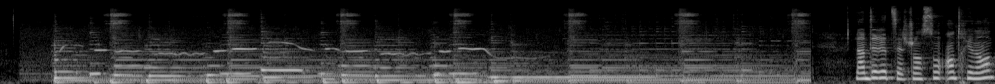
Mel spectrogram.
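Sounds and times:
bright whistled melody: 0.5 - 8.1
plucked strings: 0.5 - 8.1
speech: 8.6 - 9.9.

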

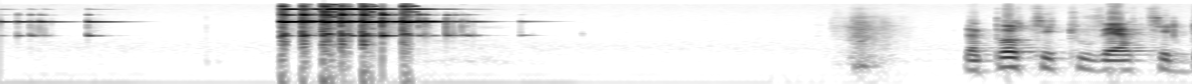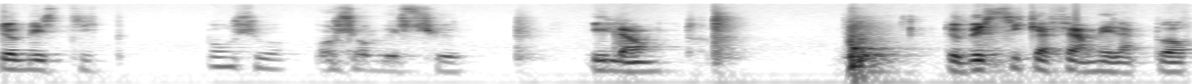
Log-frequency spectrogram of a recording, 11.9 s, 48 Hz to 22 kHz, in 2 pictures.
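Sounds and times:
apartment doorbell chiming and ringing: 0.0 - 0.7, 1.4 - 2.8
speech: 4.8 - 9.6, 10.7 - 11.9.

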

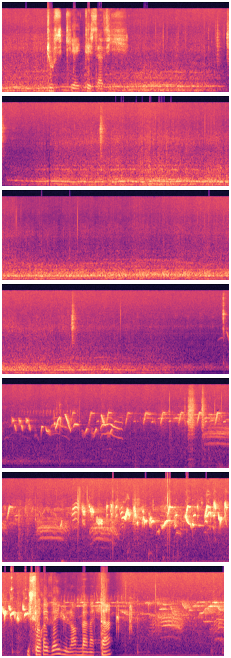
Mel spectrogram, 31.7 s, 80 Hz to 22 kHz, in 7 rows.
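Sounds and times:
birds chirping in a morning chorus: 0.0 - 9.9, 10.7 - 31.6
speech: 1.0 - 2.7, 28.0 - 29.6
harsh cawing bird call: 18.0 - 21.2, 21.9 - 27.8, 29.5 - 31.6.

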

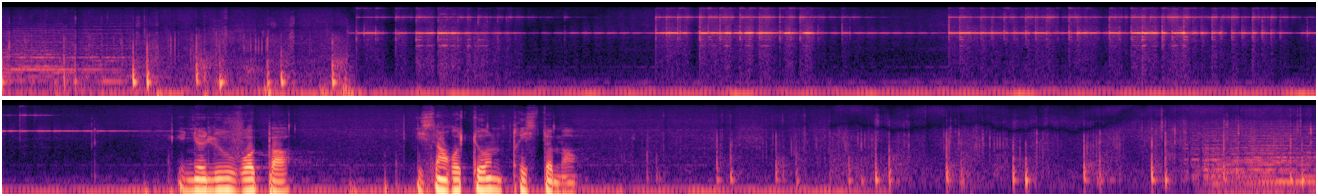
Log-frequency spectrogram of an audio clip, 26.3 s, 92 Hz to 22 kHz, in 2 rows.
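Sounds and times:
low steady hum: 0.0 - 26.2
high piercing electric doorbell ringing at a house: 3.5 - 14.8
speech: 15.1 - 16.1, 17.3 - 19.0.

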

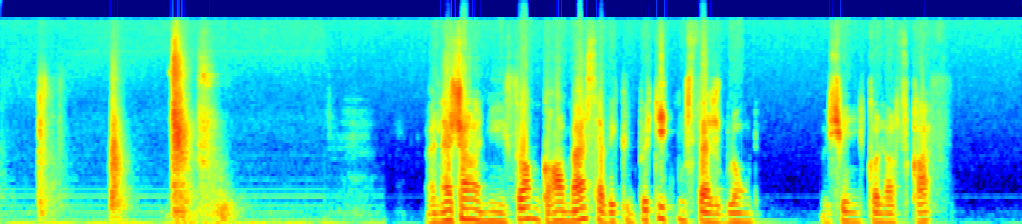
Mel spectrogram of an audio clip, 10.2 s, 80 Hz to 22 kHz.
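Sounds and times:
steady low hum: 0.0 - 10.2
front door being opened: 0.4 - 2.5
speech: 4.3 - 7.6, 8.2 - 9.5.

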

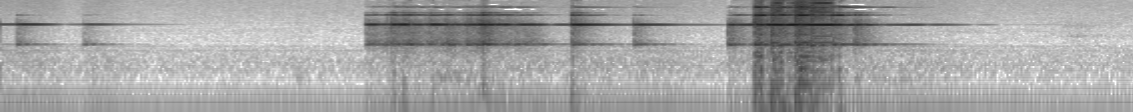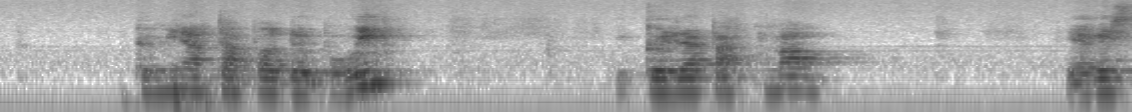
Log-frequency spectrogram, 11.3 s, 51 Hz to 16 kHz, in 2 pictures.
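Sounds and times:
electronic doorbell ringing at an apartment door: 0.0 - 0.8, 1.8 - 5.0
speech: 6.4 - 7.8, 8.7 - 9.9, 11.0 - 11.3.

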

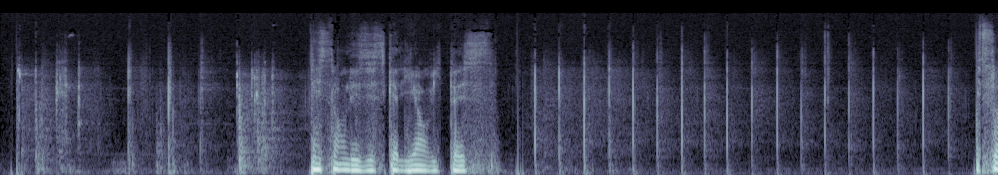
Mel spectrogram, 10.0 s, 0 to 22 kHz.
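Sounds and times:
apartment door opening: 0.1 - 3.1
speech: 3.3 - 5.0.

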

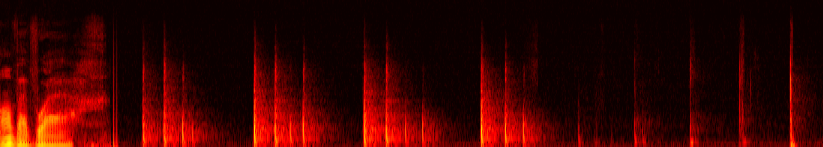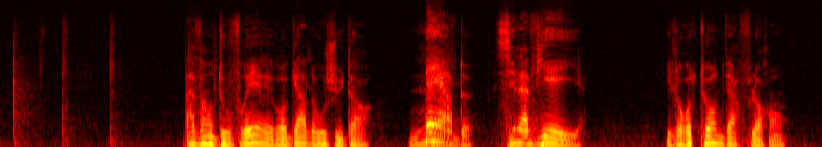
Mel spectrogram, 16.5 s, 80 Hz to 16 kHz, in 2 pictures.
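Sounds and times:
speech: 0.0 - 0.9, 10.2 - 14.1, 14.9 - 16.2
knocking on a front door: 1.4 - 5.5.

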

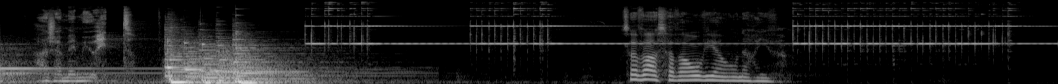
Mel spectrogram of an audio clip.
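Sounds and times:
speech: 0.5 - 2.4, 6.3 - 7.9
small hand bell shaken: 3.1 - 6.9, 7.9 - 10.5.

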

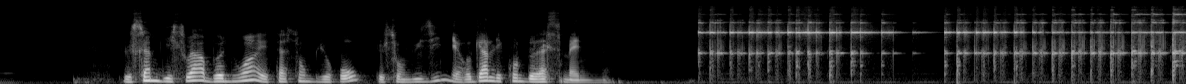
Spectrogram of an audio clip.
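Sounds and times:
speech: 1.2 - 6.2
bright metallic electric doorbell at a factory office: 7.0 - 11.8.

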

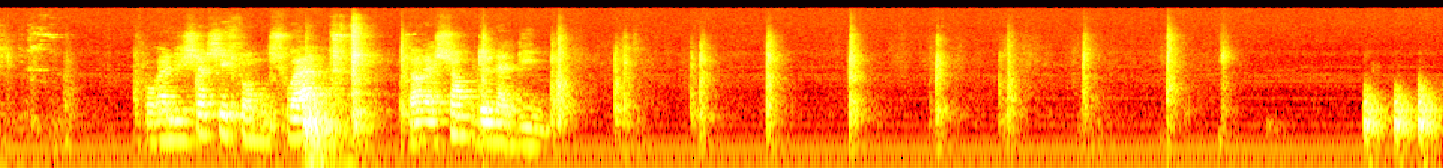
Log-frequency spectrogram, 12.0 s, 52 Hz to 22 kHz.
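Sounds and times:
speech: 1.2 - 4.7
knocking on a bedroom door: 11.3 - 12.0.

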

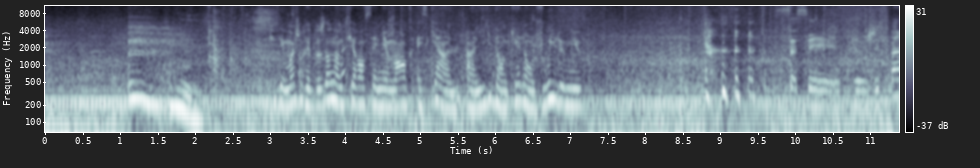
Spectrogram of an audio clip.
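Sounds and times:
fan humming with a low constant drone: 0.0 - 11.3
voice sliding downward: 1.1 - 2.4
speech: 3.2 - 7.6, 9.0 - 11.3
laughter: 8.8 - 9.8.

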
